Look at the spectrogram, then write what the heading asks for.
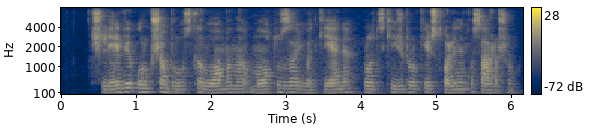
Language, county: Lithuanian, Kaunas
